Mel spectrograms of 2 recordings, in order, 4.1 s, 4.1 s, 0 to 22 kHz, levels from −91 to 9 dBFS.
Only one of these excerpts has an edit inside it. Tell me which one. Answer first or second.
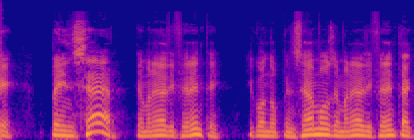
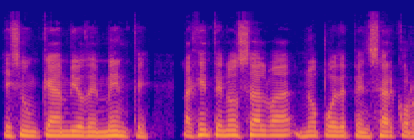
second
